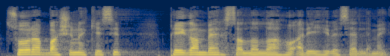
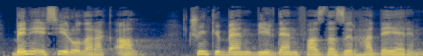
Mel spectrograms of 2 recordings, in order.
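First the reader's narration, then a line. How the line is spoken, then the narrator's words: Plain. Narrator (Turkish): dedi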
